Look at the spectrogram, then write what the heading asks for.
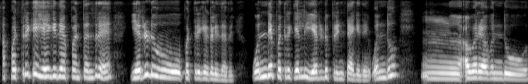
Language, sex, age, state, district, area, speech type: Kannada, female, 45-60, Karnataka, Shimoga, rural, spontaneous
